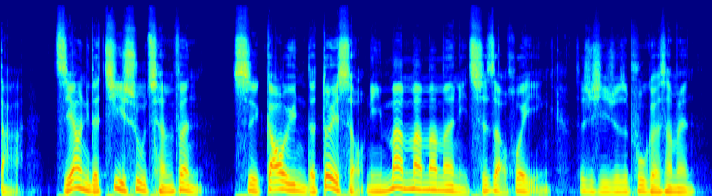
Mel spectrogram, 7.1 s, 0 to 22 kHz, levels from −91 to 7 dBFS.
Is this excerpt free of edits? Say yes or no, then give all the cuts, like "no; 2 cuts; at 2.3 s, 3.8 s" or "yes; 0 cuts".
yes; 0 cuts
